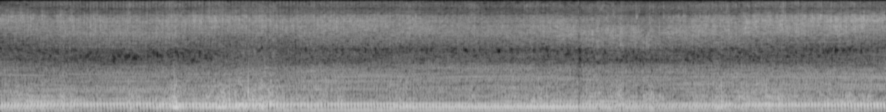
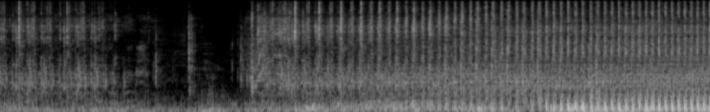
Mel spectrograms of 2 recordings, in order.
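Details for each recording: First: Craftsman wheeled two-stroke weed trimmer after new spark plug, carb cleaning and fresh gas, choke off, cutting weeds: steady buzzy drone holding even speed under load, no misses or surging; running normally. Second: Craftsman wheeled weed wacker, found dirty, missing its spark plug and sat for an unknown time; it catches after a pause and runs ragged only on ether. Suspected dirty carb with old fuel and gunk; jets and fuel pickup may need clearing.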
